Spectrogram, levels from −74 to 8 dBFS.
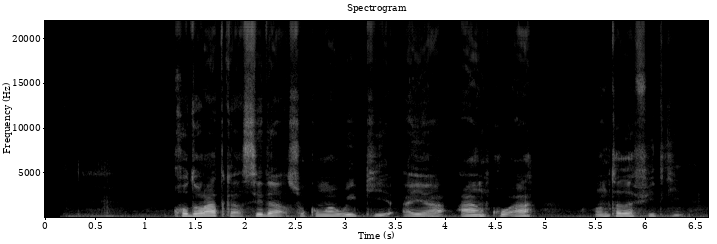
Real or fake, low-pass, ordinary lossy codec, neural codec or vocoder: fake; none; none; vocoder, 44.1 kHz, 128 mel bands every 512 samples, BigVGAN v2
